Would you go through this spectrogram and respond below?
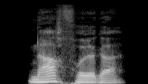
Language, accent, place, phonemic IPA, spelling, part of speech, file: German, Germany, Berlin, /ˈnaːxˌfɔlɡɐ/, Nachfolger, noun, De-Nachfolger.ogg
- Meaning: successor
